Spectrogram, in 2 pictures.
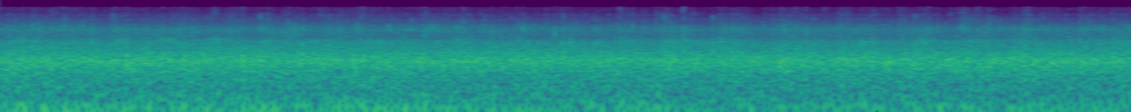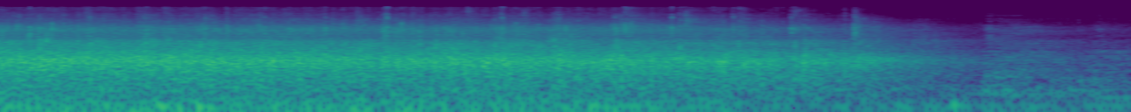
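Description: An audience applauds loudly in a large hall, then the clapping dies away.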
